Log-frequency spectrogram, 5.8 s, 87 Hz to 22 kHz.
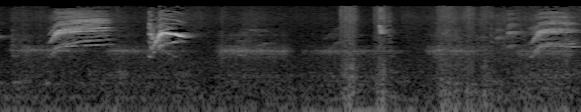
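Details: Balkan goldfinch kept in outdoor breeding as the 2020 season starts; short high, descending twittery notes at intervals, with a steady mid-pitched tone running through and some knocking noises between calls.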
